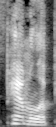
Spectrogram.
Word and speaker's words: Pamela: And I'm going to spell that as Pamela, P-A-M-E-L-A, Deneuve, which is my name.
